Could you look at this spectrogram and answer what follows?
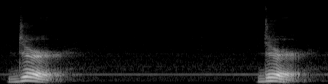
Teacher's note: os britânicos falam mais de, mas os americanos falam mais der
